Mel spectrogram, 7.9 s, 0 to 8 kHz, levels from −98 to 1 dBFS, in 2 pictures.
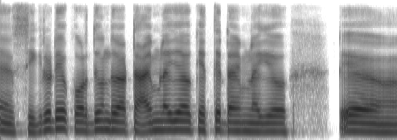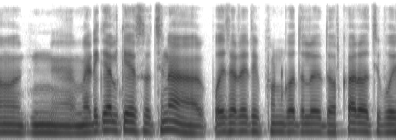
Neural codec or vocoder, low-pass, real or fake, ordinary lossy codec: autoencoder, 48 kHz, 128 numbers a frame, DAC-VAE, trained on Japanese speech; 7.2 kHz; fake; none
